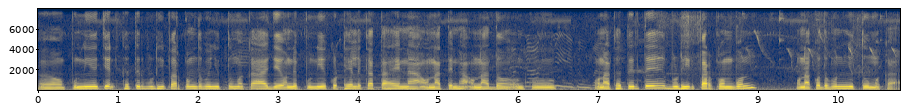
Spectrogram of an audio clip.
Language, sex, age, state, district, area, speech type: Santali, female, 60+, Jharkhand, Bokaro, rural, spontaneous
